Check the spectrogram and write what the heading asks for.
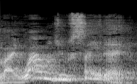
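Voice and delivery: a mother stunned by her son's rudeness; mock shocked squeal, pitched high.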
